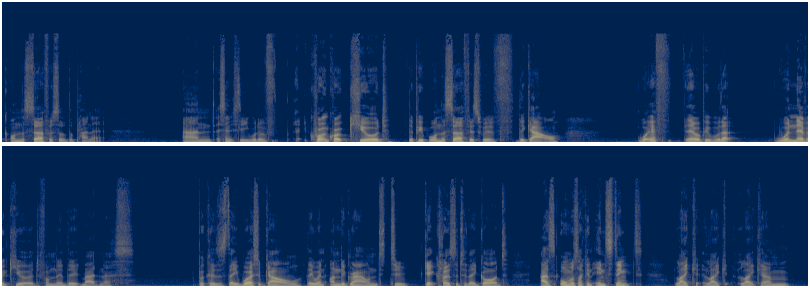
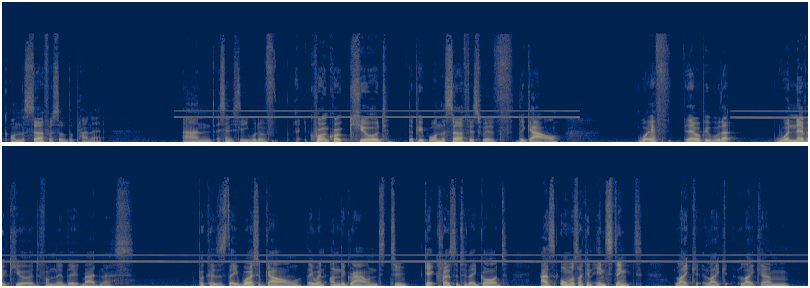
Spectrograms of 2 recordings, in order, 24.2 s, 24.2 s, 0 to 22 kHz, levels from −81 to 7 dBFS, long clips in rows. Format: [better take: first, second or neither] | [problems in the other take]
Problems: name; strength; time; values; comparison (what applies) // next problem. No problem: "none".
first | high-pitched whine; noticeable; from 2.5 to 8.5 s and from 11 s on; 4 kHz, 15 dB below the speech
